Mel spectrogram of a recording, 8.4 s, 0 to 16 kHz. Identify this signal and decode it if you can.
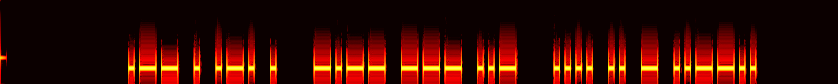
Morse code, heard as a keyed tone, about 22 wpm, 700 Hz. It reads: WERE YOU HIT?
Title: Sentences from Top 1200 Words 22wpm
